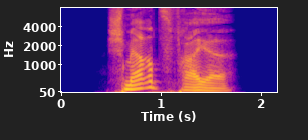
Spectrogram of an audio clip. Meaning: inflection of schmerzfrei: 1. strong/mixed nominative/accusative feminine singular 2. strong nominative/accusative plural 3. weak nominative all-gender singular
- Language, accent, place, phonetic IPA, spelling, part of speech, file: German, Germany, Berlin, [ˈʃmɛʁt͡sˌfʁaɪ̯ə], schmerzfreie, adjective, De-schmerzfreie.ogg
